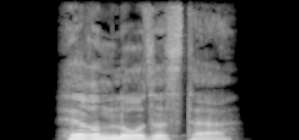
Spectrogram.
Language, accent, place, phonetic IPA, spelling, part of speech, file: German, Germany, Berlin, [ˈhɪʁnˌloːzəstɐ], hirnlosester, adjective, De-hirnlosester.ogg
- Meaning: inflection of hirnlos: 1. strong/mixed nominative masculine singular superlative degree 2. strong genitive/dative feminine singular superlative degree 3. strong genitive plural superlative degree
